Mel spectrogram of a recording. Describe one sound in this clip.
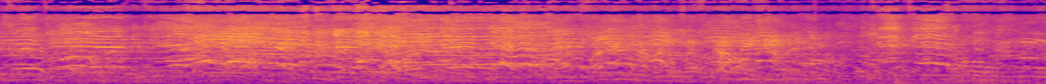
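A crowd of people chatters and calls out indoors.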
